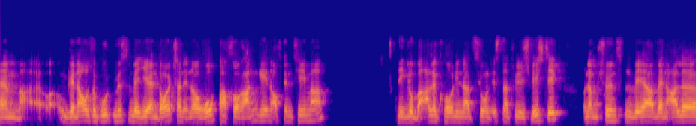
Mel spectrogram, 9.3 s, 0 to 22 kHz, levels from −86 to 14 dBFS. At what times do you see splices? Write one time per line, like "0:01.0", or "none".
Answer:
none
